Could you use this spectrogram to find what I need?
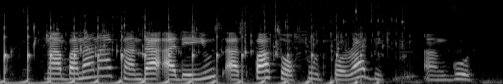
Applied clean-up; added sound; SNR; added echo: none; Gurgling / Chink, clink / Liquid; 7 dB; none.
